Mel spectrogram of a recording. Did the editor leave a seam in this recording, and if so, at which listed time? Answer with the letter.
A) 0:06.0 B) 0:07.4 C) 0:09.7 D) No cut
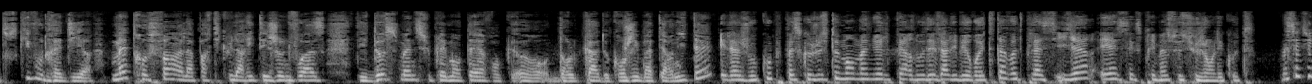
A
